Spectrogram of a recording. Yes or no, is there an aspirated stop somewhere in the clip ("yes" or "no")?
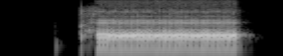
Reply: yes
